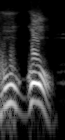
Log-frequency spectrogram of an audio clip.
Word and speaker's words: Hugo: Ente tahu nggak sastrawan orang Perancis itu Hugo namanya, bukan Huwa Jawun. Hugo.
